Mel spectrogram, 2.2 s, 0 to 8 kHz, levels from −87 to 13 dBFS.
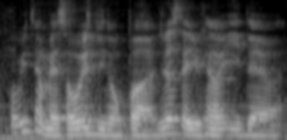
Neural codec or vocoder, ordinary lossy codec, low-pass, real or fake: none; none; none; real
